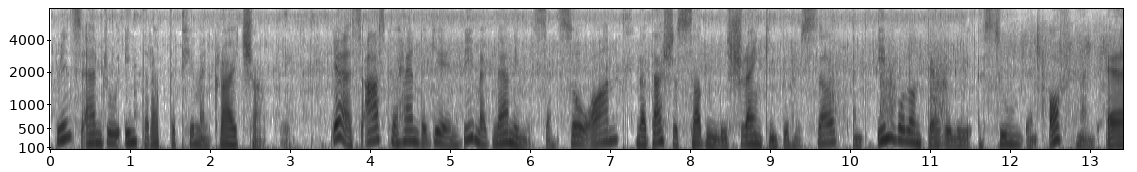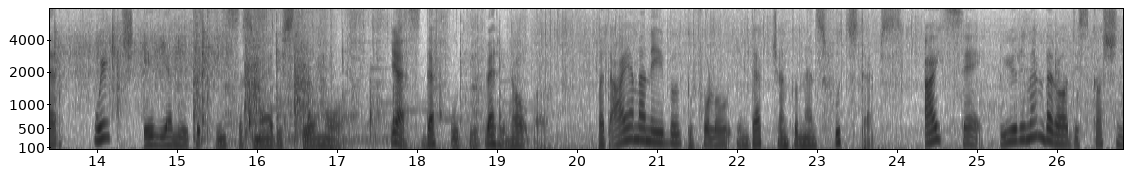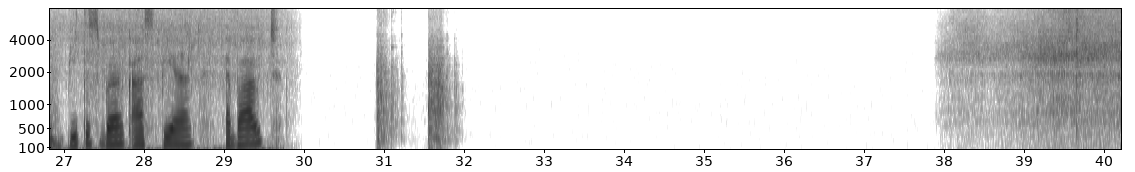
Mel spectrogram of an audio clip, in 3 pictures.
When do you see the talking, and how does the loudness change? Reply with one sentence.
You can hear the talking from 0.1 to 29.6 s, at a steady volume.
